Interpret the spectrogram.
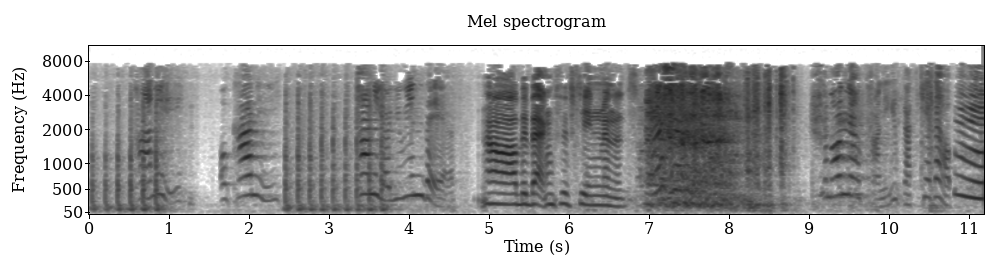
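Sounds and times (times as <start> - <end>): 
woman knocking on a bedroom door: 0.0 - 1.1, 2.4 - 4.1
speech: 1.7 - 2.5, 3.5 - 8.3, 9.1 - 11.1
laughter: 6.9 - 8.5.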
